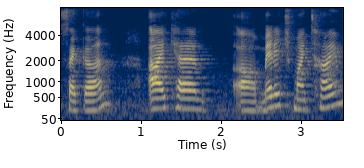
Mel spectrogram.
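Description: A woman talks at a very slow pace in a fairly high voice. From Indonesia. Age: 20s. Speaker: job applicant. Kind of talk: scripted self-presentation. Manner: formal. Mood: polite, earnest. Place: home room. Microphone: phone near.

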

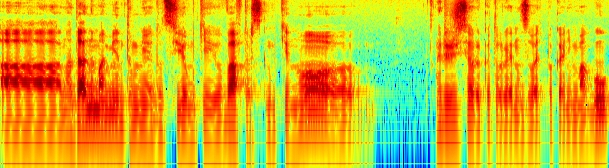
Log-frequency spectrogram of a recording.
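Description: Over a quiet background, a man speaks at a fairly quick pace with a dark, mellow tone, a fairly low pitch and ordinary pitch variation. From Kazakhstan. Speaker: actor. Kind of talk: interview. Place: studio. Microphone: lapel.

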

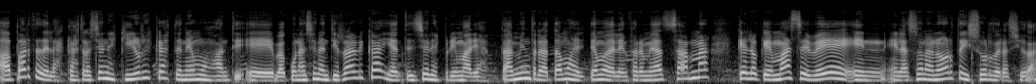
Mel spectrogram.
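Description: A woman at a fairly quick pace, dry sound with no echo, and light background noise. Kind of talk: interview answer. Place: open country. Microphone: handheld.

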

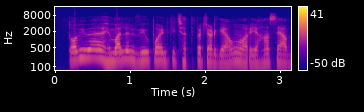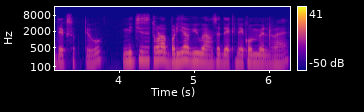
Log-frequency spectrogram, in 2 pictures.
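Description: A man talks at a fairly quick pace with hardly any pauses and fairly even intonation, his voice dry with no echo against a quiet background. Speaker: travel vlogger. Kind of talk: casual vlog narration. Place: open country. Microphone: phone near.

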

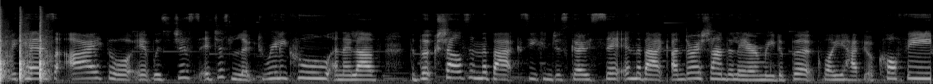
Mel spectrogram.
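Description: Against noticeable background noise, a woman with a high pitch talks at a fairly quick pace with hardly any pauses. Her intonation is fairly even. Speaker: vlogger. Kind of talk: casual vlog review chat. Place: home room. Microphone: phone near.

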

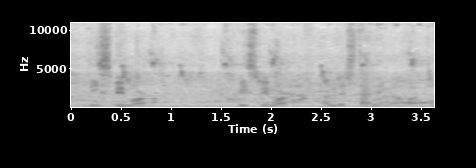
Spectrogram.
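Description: A man speaks at a moderate pace while loud background noise fills the recording. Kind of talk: interview answer. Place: street.

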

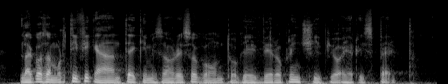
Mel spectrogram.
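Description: With a dark, mellow tone, a man speaks at a very deep, low pitch and ordinary pitch variation. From Italy, Abruzzo. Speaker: economic development consultant; podcast guest. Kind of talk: long-form interview. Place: studio. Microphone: studio mic.

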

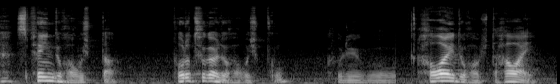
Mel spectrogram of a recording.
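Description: A man speaks in a fairly low voice. His pitch swings very widely. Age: 20s. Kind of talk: casual livestream talk to fans.

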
